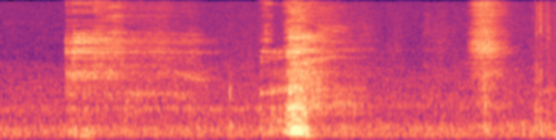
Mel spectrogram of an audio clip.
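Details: Sleeping person during an apnea episode, with a companion saying they are not breathing; quiet breathing broken by a sudden loud snort, then softer gasping breaths; sleep apnea snorting.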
